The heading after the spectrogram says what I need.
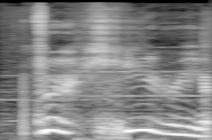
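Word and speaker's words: Virgilio: It's pronounced Verio. Oh, thank you for correcting me. Your G the G is silent.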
